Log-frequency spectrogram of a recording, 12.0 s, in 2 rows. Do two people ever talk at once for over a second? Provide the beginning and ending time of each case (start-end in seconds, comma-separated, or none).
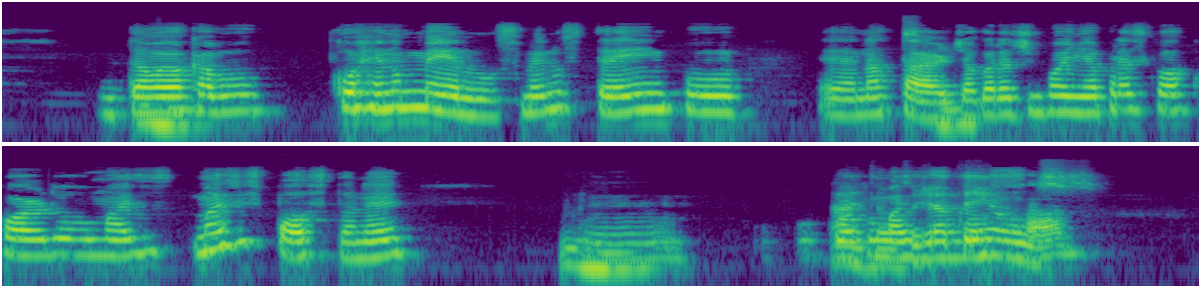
10.1-11.4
